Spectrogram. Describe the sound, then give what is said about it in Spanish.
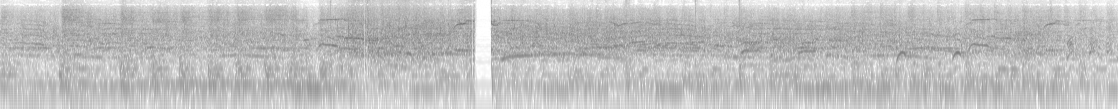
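Canned crowd screams from a vinyl sound-effects record, standing in for a television studio audience: dense, continuous yelling and whooping that stays loud throughout, broken by one brief cut to silence partway through. “Se me ha olvidado los gritos, que son gritos ficticios, son grabados, ¿no? Porque no había tanta gente en el estudio de televisión. Los ponían en los discos de vinil, ¿no?”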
